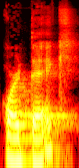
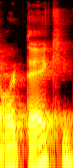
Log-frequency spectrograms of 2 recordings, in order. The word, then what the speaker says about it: Hoortech: que mudar tudo né então ortec Eh na pronúncia seria horta com tecnologia mas o nome em si é tem H tem duplo o então foi tentando sair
